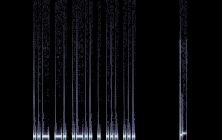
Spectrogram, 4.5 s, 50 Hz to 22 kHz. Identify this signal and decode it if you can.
Morse code, heard as a keyed tone, about 28 wpm, 700 Hz. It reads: UNLESS
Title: Sentences from Top 1300 Words - New Word Drill Alt - 28wpm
